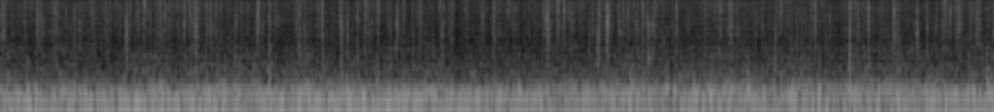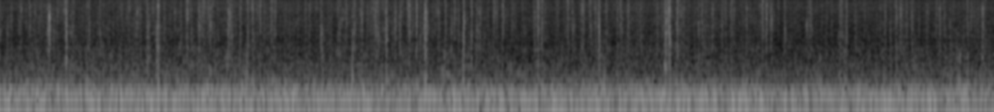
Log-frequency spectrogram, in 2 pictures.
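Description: A wood fire crackles and pops with sharp snaps.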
